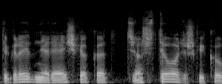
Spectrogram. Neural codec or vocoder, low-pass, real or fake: none; 14.4 kHz; real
